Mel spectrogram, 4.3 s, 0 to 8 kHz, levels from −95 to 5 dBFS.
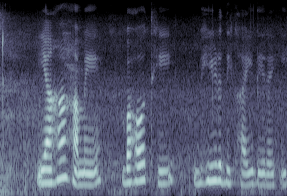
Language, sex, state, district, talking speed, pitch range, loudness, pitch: Hindi, female, Madhya Pradesh, Dhar, 110 wpm, 175-235 Hz, -19 LUFS, 200 Hz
